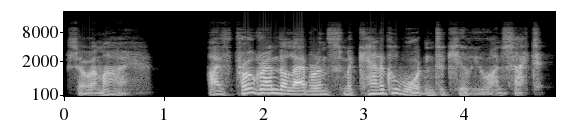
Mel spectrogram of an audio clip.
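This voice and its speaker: An older man acting as an embittered, desperate renegade scientist in a video game, with a raspy voice and a theatrical, sarcastic, erudite manner. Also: medium pitch, very animated, normal speed, fairly bright tone. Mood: regretful, resolute.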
